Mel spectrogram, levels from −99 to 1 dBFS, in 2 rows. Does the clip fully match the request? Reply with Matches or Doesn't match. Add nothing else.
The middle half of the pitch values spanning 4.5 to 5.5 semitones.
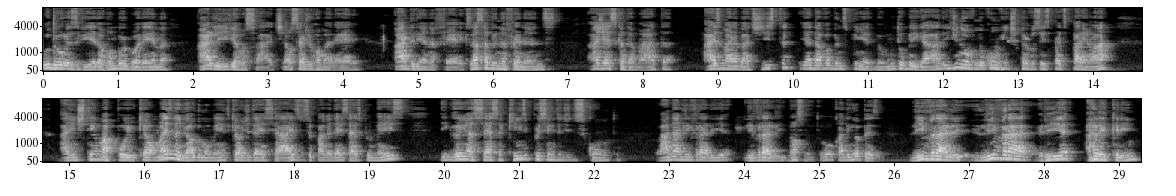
Doesn't match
